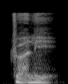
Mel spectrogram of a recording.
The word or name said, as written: 专利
